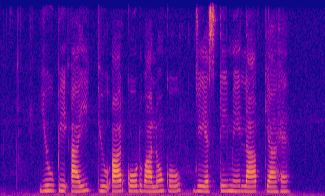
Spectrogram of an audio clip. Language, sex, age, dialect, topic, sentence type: Hindi, female, 25-30, Marwari Dhudhari, banking, question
